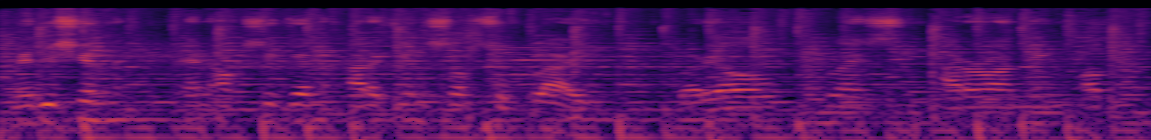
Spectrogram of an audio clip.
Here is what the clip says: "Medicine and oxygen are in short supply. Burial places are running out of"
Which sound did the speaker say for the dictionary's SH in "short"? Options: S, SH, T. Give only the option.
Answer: S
